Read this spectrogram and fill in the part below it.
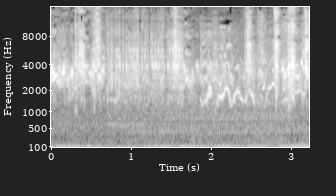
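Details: Budgerigar warbling heard while the birds mate: wavering, twisting chirps and a looping whistled note near the end, set over a low rumbling background.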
